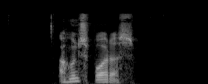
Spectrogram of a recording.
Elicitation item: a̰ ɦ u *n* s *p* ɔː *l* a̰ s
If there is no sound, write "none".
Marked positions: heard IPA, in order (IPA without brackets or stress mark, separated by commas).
n, p, ɾ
